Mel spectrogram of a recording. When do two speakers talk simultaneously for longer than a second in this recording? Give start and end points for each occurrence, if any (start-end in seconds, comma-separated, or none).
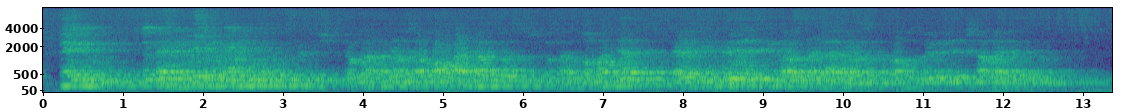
1.4-3.0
